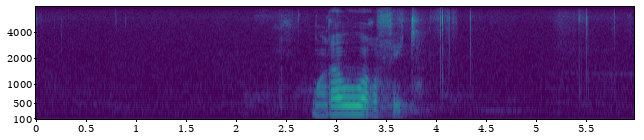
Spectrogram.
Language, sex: Northern Sotho, female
